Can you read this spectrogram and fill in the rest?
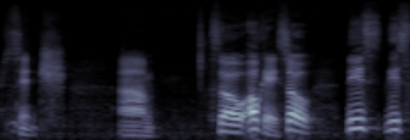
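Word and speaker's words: sinh: pronounce this sinc so in American English as if there were an extra C in there Cinch so okay so these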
